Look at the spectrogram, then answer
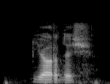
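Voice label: "ёрдысь", Komi, male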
